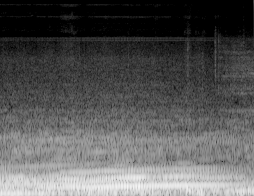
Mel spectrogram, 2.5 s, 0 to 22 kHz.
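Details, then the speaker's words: 2015 BMW M4 (F83 convertible) S55 after valve cover replacement for bad crankcase vent valve causing howling; road test at about three miles, smooth steady drone under light throttle, no howl or whine, noise gone: normal engine running. "all right so the car is running and driving good that noise is gone"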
